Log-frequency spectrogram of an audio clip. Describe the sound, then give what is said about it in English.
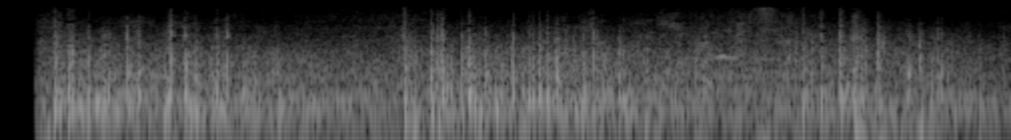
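New Year's Day fireworks burst in a dense, continuous barrage over Prague, sharp cracks and booms overlapping with the noise and voices of a crowd of thousands beneath, loud and sustained throughout. “Thousands came to watch the New Year's Day fireworks light up the sky over Prague.”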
